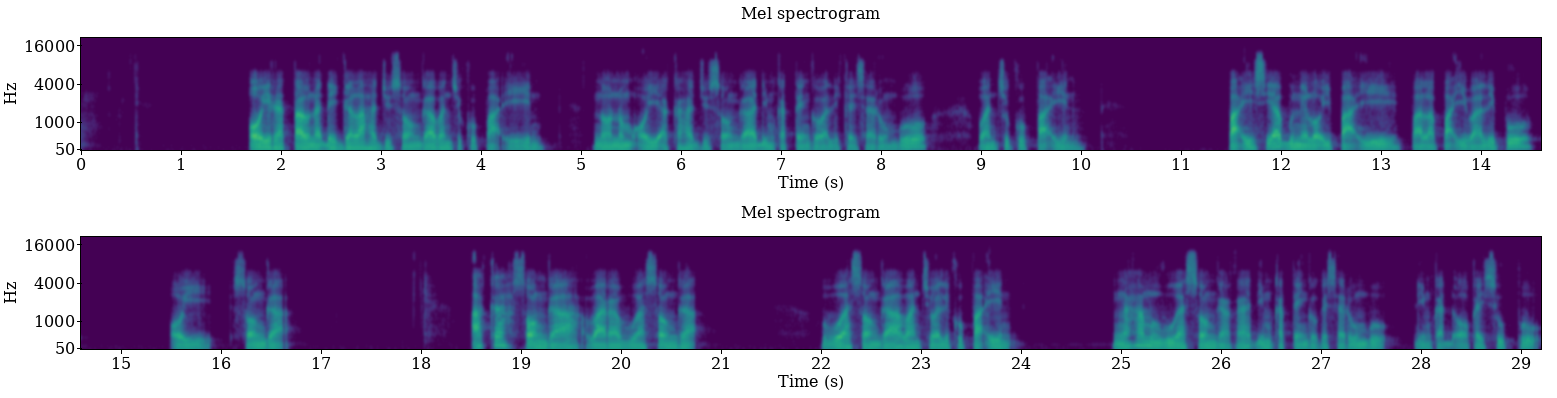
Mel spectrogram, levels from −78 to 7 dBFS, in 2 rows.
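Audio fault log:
Throughout, Bluetooth SBC compression: the speech sounds dulled and gritty, with the treble thinning out and flickering rather than holding steady, and a coarse noise riding along with it. The likely cause is the SBC codec running with a small bit pool, which fits a low rate of about 80 kbps. Its sub-bands get too few bits, so the weak upper bands starve and the remaining ones are roughly quantised, leaving plainly audible damage.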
